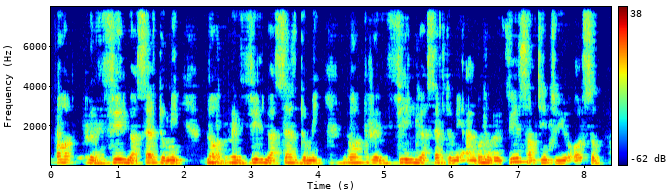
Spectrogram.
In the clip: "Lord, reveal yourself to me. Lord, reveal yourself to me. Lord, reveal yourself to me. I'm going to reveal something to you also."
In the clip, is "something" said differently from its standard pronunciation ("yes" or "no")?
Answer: yes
